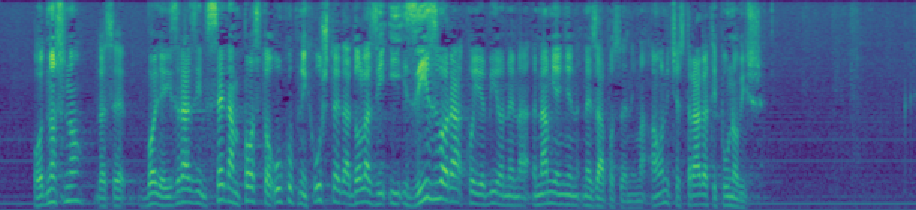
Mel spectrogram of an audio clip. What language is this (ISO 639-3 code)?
hrv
